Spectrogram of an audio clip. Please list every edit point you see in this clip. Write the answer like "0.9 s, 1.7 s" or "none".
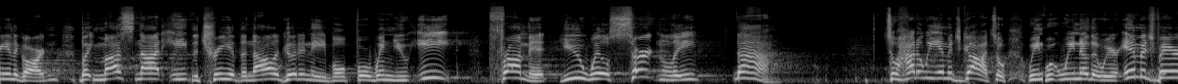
0.9 s, 1.9 s, 2.8 s, 10.4 s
